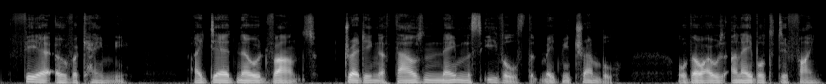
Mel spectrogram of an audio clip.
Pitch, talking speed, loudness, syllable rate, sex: 85 Hz, 165 wpm, -21 LUFS, 6.0 syllables/s, male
